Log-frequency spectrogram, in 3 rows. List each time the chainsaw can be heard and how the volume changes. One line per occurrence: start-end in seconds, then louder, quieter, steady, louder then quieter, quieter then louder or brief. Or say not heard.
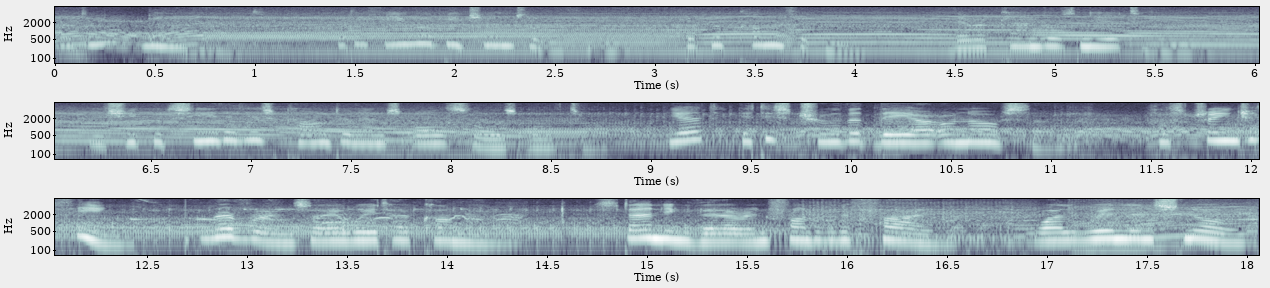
0.0-18.0 steady.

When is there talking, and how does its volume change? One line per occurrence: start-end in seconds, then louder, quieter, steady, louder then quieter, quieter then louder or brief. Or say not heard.
0.0-18.0 louder.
